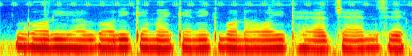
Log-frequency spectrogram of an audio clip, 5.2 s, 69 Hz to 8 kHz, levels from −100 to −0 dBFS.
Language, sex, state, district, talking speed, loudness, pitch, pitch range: Hindi, male, Bihar, Muzaffarpur, 105 wpm, -13 LUFS, 140 Hz, 135-145 Hz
